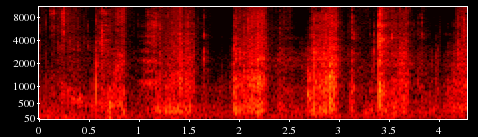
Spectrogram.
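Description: Crunching and chewing of Franken Berry cereal during a taste test: repeated crisp bites and chews in uneven bursts, faint and with no talk.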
